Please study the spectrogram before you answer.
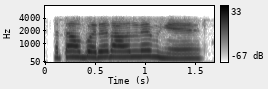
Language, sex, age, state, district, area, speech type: Goan Konkani, female, 18-30, Goa, Ponda, rural, conversation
